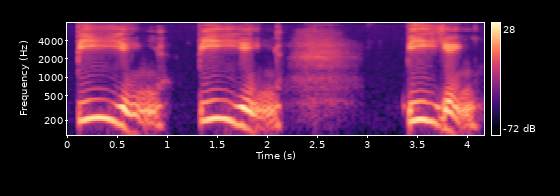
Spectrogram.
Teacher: you do have to make the e sound twice being being your tongue can lower a little bit like a y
